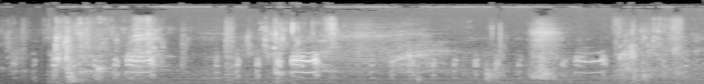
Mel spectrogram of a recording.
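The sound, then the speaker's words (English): Chickens cluck in a farmyard beside a barn, giving several separate bursts of clucking with short gaps between them and a low steady hum underneath. “Fletch treads cautiously through a farmyard and into a barn where Godber's”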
